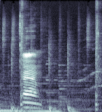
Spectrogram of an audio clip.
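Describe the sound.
A single drawn-out meow from the speaker's pet cat rises clearly over a man's ongoing speech, bright and tonal with a slight falling pitch, lasting under half a second.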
